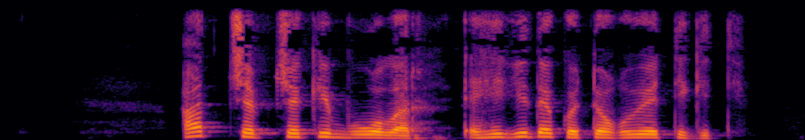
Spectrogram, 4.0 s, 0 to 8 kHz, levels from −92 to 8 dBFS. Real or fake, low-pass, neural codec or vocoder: real; 7.2 kHz; none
